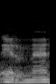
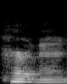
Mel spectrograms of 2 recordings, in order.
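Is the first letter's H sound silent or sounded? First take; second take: silent; sounded. First: The name starts directly with the vowel. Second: The name starts with a breathy throat sound. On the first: "en español" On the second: "en inglés"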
